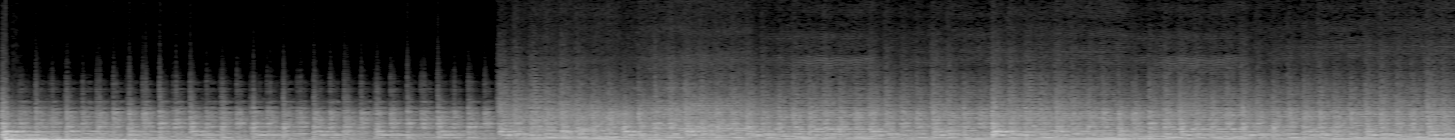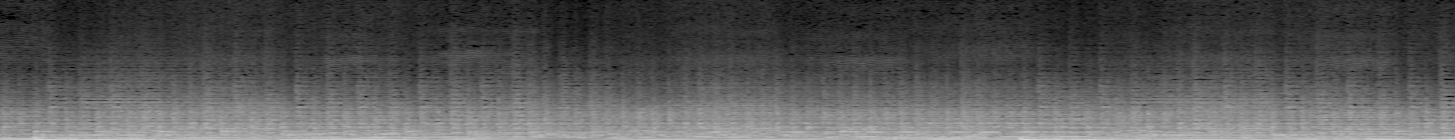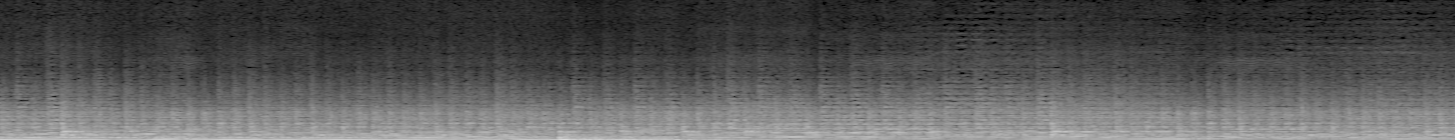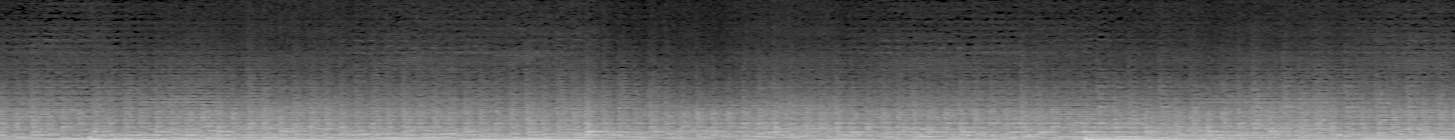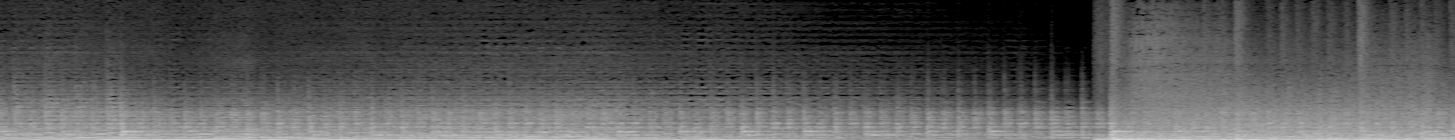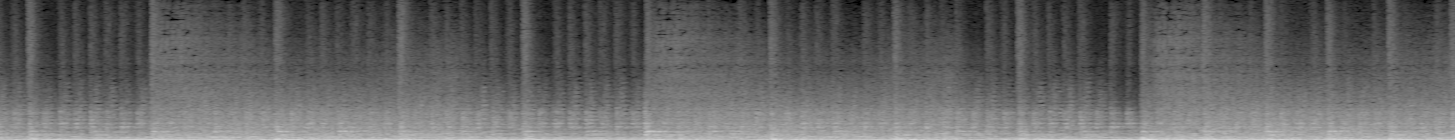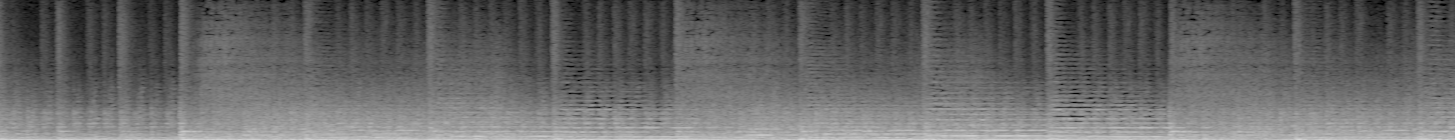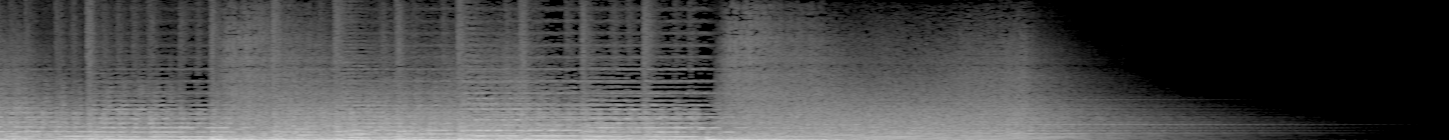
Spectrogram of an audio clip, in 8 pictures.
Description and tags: This is music for if you have a super hero who is about to change into his super hero form! or is getting ready to suit up! or a montage of him training and finally he is ready!
Maurice "YoungBlaze" Clopton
